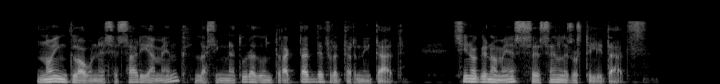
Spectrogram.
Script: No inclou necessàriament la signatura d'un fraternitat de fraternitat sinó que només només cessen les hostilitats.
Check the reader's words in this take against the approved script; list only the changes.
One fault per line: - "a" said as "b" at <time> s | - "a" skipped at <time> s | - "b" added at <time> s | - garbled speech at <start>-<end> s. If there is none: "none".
- "fraternitat" said as "tractat" at 2.8 s
- "només" skipped at 5.3 s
